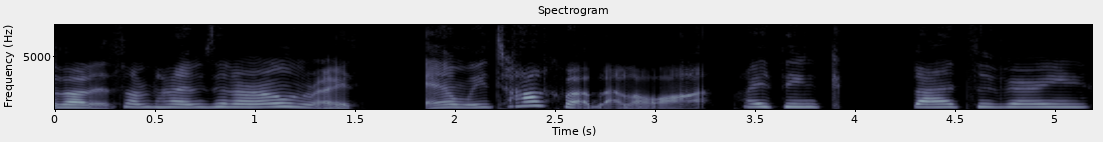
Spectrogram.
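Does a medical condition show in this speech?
Yes: cerebral palsy.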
